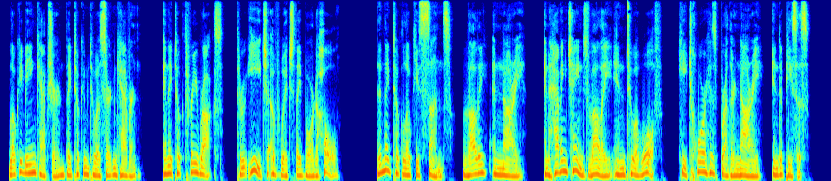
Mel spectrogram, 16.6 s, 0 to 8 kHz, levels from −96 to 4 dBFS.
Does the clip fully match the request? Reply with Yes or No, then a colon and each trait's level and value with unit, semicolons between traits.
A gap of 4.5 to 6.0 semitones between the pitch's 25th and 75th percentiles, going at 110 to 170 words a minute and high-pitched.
No: average, 5.2 semitones; average, 160 wpm; low, 105 Hz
